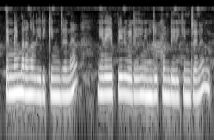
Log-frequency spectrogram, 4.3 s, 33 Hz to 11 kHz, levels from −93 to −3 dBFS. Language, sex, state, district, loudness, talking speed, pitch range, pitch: Tamil, female, Tamil Nadu, Namakkal, -12 LUFS, 110 wpm, 210-230 Hz, 220 Hz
